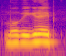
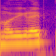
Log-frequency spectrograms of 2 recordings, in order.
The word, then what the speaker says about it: Moby Grape: Eh, suena lindo Movie Grape. Claro, o Movie Grape o Movie Grape. Es Movie Grape. Tengo matar, perdón si estoy diciéndolo mal, porque yo lo, lo pronuncio como si fuera con doble O.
